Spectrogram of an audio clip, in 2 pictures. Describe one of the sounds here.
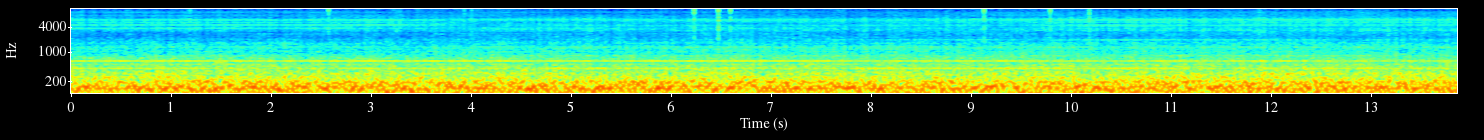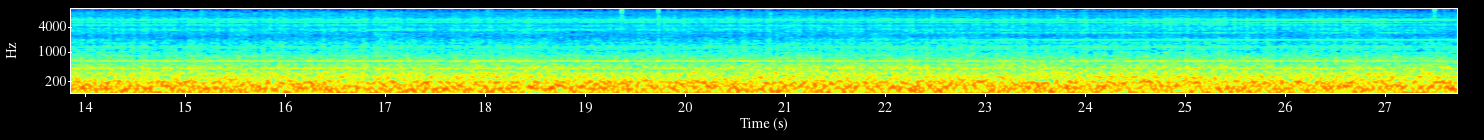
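A jet engine roars loudly and steadily, heard from inside an aircraft cabin.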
